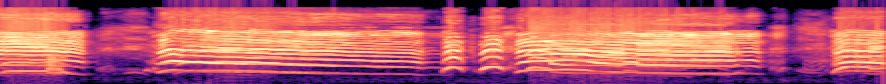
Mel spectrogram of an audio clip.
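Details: Infant crying when the people around him cry: loud, high, sustained wailing with short breaths and brief whimpers in between.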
